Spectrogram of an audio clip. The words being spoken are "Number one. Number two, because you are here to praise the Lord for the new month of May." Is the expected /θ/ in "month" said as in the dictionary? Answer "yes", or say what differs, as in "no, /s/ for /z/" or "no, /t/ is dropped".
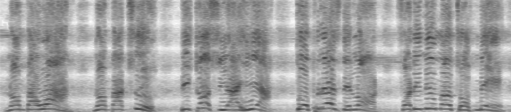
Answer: no, /t/ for /θ/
